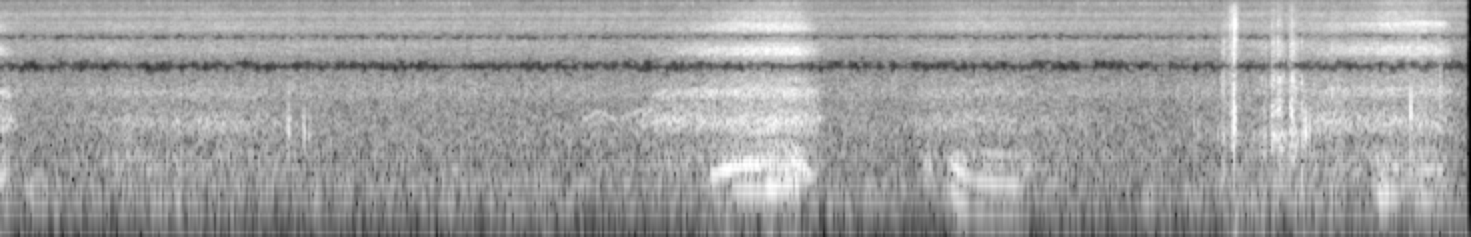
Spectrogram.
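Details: A sleeping puppy, tired after begging for food, snores quietly: a soft, low rumbling breath, then a fainter second one, with a few light clicks against faint room hiss.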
